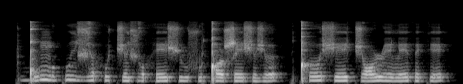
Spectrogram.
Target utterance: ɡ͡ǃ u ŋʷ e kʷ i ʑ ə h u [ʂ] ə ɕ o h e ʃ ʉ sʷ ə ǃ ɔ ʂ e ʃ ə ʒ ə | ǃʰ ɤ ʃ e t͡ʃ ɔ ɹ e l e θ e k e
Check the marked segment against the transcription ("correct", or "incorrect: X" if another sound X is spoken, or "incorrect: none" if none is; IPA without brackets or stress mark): incorrect: t͡ʃ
